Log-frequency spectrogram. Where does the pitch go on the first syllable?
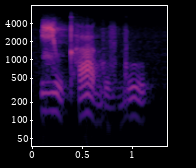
falling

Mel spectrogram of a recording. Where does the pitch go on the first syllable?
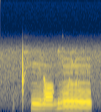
low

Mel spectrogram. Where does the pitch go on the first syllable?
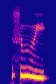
falling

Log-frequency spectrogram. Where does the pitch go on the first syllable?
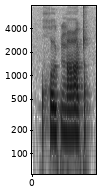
low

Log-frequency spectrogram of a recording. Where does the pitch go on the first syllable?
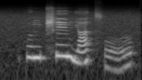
high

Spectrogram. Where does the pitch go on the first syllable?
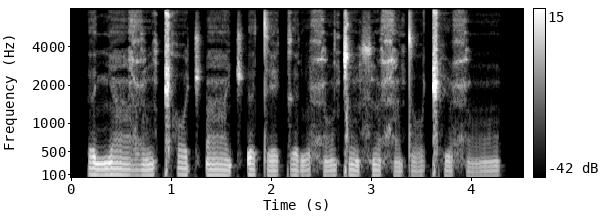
falling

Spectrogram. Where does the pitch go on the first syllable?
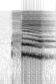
falling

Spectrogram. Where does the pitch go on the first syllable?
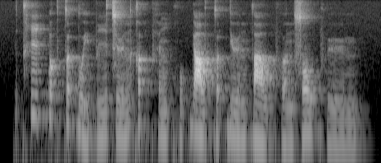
high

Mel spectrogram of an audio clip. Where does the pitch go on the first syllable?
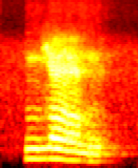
falling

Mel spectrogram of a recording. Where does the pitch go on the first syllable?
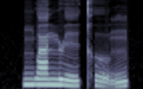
high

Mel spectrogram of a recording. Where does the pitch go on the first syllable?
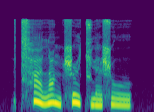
falling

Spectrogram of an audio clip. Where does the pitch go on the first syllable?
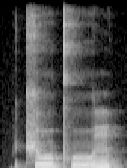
high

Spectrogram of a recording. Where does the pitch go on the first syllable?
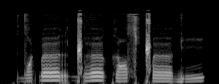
rising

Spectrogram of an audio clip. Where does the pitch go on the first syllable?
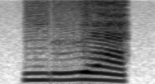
falling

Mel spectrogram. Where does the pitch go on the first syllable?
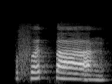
rising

